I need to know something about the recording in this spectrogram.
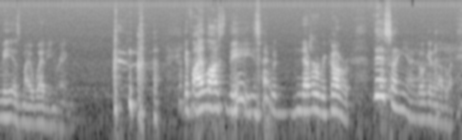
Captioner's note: laugh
